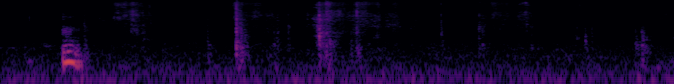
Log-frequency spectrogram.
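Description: Faint taps and rustles of cards being handled and laid down on a wooden table, a few light ticks standing out in the middle. There is one short vocal sound just after the start.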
